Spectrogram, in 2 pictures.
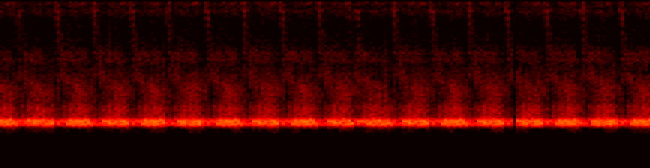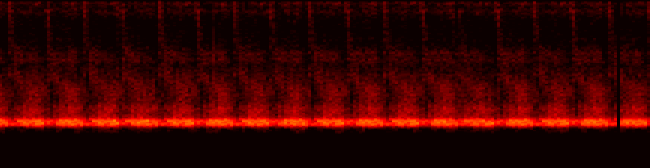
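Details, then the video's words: Summer-night crickets in a moonlit farm meadow produce a continuous high-pitched chirping. The rhythm stays very even at roughly four pulses each second, with one brief dip in loudness and otherwise only the insects heard. "Cricket chirping sounds for sleeping"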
